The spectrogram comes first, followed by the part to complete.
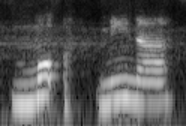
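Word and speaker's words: مؤمنة: So the hamza is the letter with the sukoon on top of it. So that's why it would be mu, like that.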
